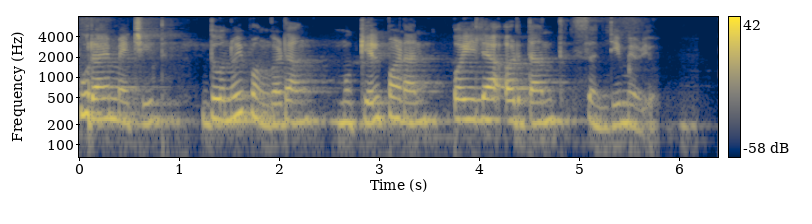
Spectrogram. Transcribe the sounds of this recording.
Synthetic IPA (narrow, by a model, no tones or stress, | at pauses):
puɾajmɛt͡ɕiːt̪ | d̪onujpəŋɡəɽãŋmukelpəɳanpəjljaʔəɾd̪ãnt̪sənd̪iːmeɭjo̰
